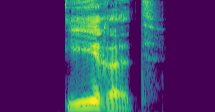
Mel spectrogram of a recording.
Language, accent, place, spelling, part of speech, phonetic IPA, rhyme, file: German, Germany, Berlin, ehret, verb, [ˈeːʁət], -eːʁət, De-ehret.ogg
- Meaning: second-person plural subjunctive I of ehren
